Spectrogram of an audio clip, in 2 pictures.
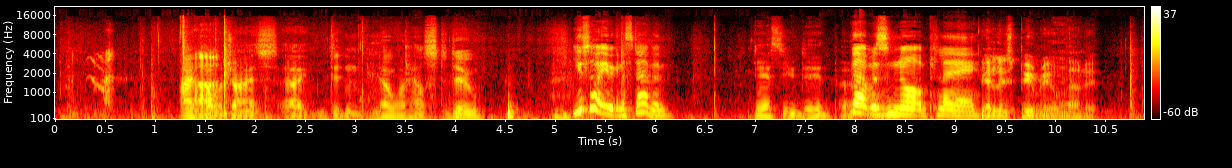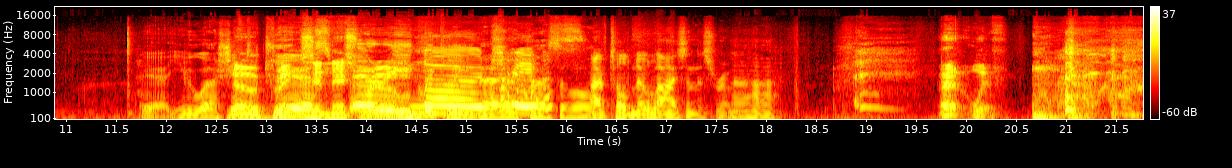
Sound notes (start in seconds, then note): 20.6 fake cough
